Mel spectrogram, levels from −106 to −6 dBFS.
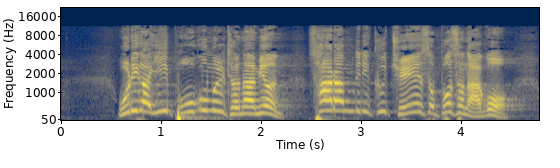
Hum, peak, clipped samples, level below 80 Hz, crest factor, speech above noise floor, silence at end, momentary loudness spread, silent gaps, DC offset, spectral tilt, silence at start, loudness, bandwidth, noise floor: none; 0 dBFS; under 0.1%; -30 dBFS; 18 dB; 40 dB; 0.35 s; 12 LU; none; under 0.1%; -4 dB/octave; 0.6 s; -18 LUFS; 11.5 kHz; -58 dBFS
